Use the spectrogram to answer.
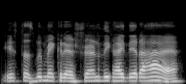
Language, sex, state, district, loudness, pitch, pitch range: Hindi, male, Jharkhand, Garhwa, -14 LUFS, 165 Hz, 155-175 Hz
